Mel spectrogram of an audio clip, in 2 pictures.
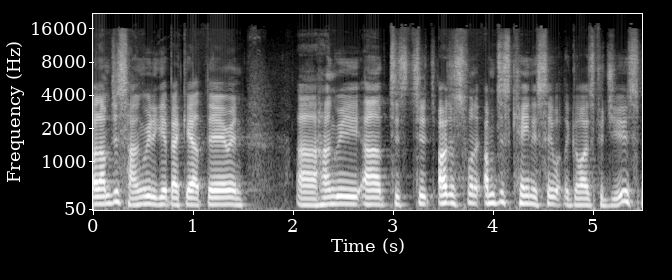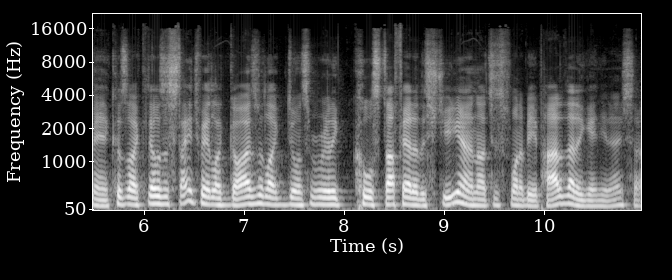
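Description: In a very clean recording with a silent background, a man with an Australian accent speaks at a very fast pace with fairly even intonation. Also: fairly high pitch for a man. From Australia, Wollongong and Sydney. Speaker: tattoo artist and studio owner. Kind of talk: casual chat. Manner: halting, many fillers.

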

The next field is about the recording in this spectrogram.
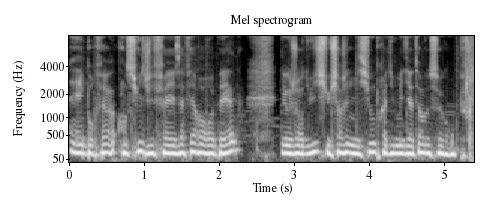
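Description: A man with a fairly high pitch talks at a very fast pace, his intonation fairly even and his loudness very even. Noticeable background noise runs behind him. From western France, Cholet. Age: 40s. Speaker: municipal election candidate. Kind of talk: radio interview.

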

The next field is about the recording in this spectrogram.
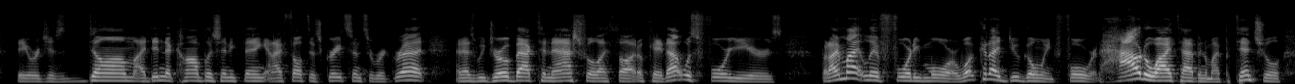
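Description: On a very clean recording with a silent background, a man with an American accent talks at a fairly quick pace, his bright, sharp tone pitched fairly high with ordinary variation. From Massachusetts. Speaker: author and speaker. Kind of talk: interview conversation. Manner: animated.

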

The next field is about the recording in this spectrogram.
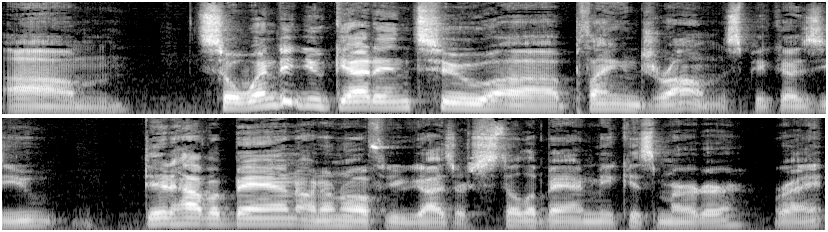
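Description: The speaker has a plain, everyday voice with lively intonation. The pace is moderate. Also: man, fairly low pitch for a man. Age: 30s. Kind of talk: casual interview. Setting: video call.

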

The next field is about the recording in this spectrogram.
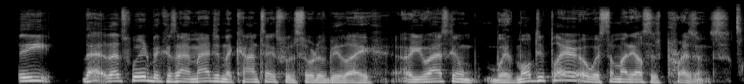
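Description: A man with a plain, everyday voice, medium in pitch, at a fairly quick pace and with lively intonation. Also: very even loudness. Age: 20s. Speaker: guest, streamer. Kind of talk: casual chat.

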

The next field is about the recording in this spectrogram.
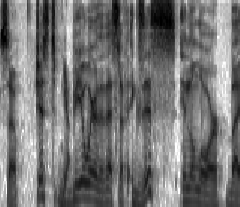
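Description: A man talks with an unremarkable speaking voice. His pitch varies in an ordinary way. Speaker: podcast host. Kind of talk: casual podcast chat about game lore.

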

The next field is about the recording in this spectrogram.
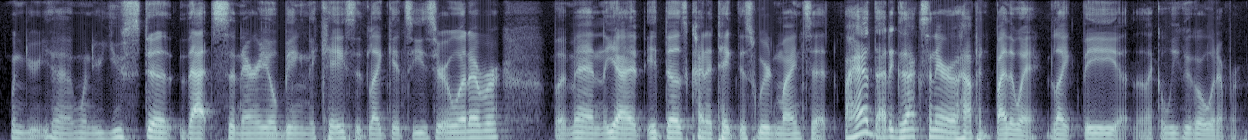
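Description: A man's normal speaking voice at medium pitch, fairly quick, with fairly even intonation and hardly any pauses. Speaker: podcast co-host. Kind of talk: casual conversation. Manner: relaxed, brief agreeing responses.

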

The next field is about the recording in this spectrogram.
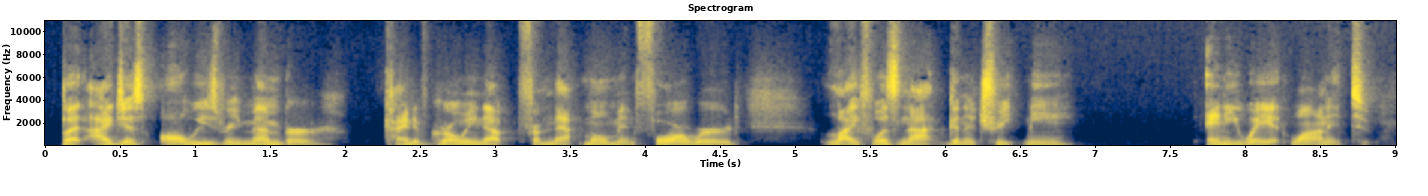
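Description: A man with an unremarkable speaking voice talks at a moderate pace and a fairly high pitch, with fairly even intonation. The sound is dry and close with no echo, over a quiet background. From Wisconsin, Milwaukee. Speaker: entrepreneur and educator. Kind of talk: interview testimony.

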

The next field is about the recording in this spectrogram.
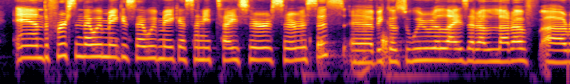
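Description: A woman with a Spanish accent, fairly high-pitched, at a fairly quick pace with fairly even intonation. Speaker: startup founder and CEO. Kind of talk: interview.

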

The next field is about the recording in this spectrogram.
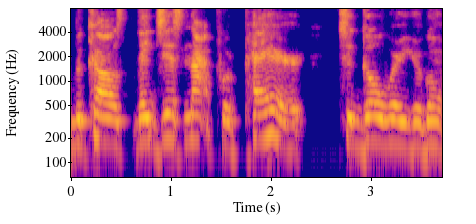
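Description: A woman uses a plain, everyday voice, speaking at a fairly slow pace with lively intonation. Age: 30s. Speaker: podcast guest. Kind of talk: casual chat.

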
